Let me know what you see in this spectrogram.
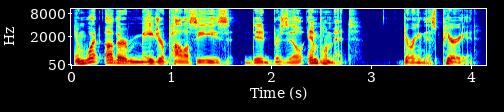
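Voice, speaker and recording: A man hosting an economics podcast, introducing the topic and his guest in a clear, measured, emphatic way. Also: fairly low pitch, expressive, a bit bright, no room sound, clean studio sound. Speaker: podcast host. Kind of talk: scripted podcast narration and interviewing.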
